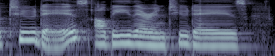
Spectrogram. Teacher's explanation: And of course, days has the, I could also write it with the ZE. It has the A vowel and letter S says the Z sound.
